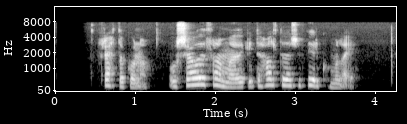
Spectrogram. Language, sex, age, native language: Icelandic, female, 18-19, Icelandic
